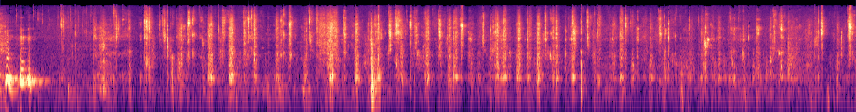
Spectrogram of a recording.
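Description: Chewing and wet mouth sounds of two people eating fried rice and vegetables by hand: a steady run of small clicks and smacks, with a crunchy bite of cucumber among them.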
